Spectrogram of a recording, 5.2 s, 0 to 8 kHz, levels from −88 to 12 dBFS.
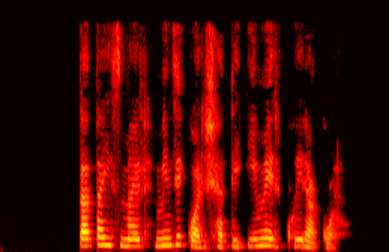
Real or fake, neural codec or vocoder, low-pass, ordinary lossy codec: fake; codec, 16 kHz, 2 kbps, FunCodec, trained on Chinese and English, 25 frames a second; 7.2 kHz; MP3, 48 kbps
